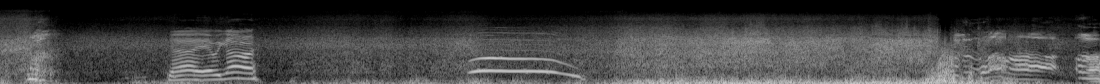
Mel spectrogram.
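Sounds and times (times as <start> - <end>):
wind rushing over microphone: 0.0 - 11.0
person whooping: 4.7 - 5.9.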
